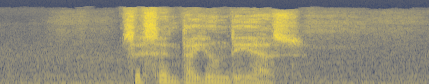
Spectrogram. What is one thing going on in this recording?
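An elderly man speaks briefly in a low, calm voice close by.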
